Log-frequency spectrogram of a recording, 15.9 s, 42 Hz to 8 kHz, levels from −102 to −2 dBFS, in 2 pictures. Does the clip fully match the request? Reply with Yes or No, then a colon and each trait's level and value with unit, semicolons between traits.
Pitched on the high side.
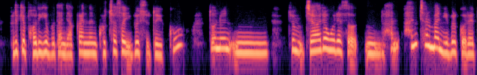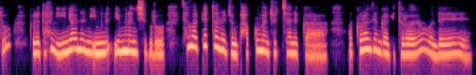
Yes: high, 210 Hz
